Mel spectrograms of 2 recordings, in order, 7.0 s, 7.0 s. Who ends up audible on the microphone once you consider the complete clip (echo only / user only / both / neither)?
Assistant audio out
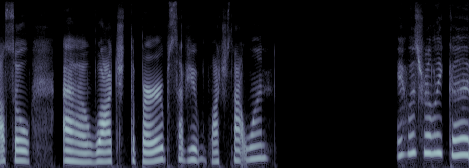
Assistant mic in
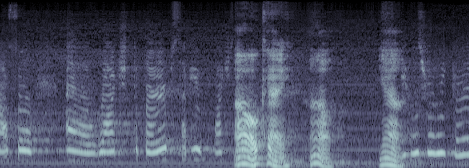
both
